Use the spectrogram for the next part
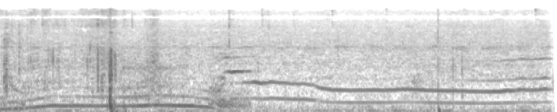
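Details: A Russian Blue cat, one of an abandoned mother-and-kittens group being rescued, gives long, drawn-out meows, a low steady one followed by a higher, slowly falling one.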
